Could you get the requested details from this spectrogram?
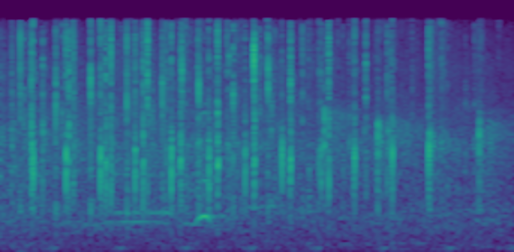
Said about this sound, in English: please welcome to the stage the president of the Wakeboarding Hall of Fame. Give it up for Mike Weddington.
